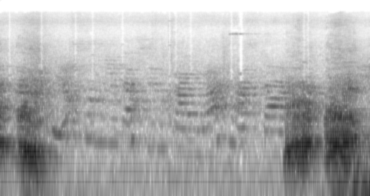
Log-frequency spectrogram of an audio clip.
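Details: Captive Steller sea lion pup, roughly three months old and somewhat wary, with its mother at an aquarium in Ise, Japan: loud, hoarse, drawn-out bawling cries at the start and again near the end, quieter murmuring between.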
